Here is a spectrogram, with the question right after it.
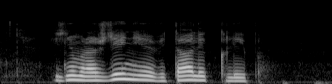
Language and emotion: Russian, neutral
